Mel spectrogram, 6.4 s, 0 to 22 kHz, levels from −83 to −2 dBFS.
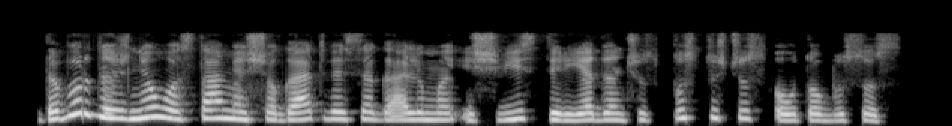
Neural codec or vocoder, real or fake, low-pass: none; real; 7.2 kHz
